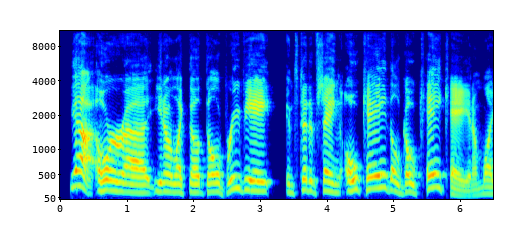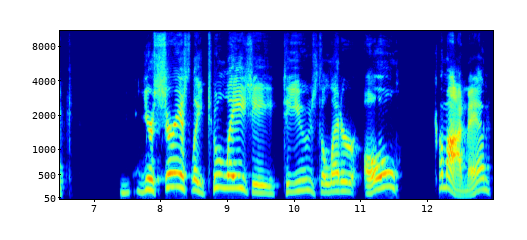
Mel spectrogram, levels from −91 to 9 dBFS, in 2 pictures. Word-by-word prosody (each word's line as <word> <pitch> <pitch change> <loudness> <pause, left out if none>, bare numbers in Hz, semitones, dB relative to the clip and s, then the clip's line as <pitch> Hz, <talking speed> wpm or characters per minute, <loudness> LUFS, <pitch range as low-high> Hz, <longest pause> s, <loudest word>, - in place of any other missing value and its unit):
Yeah, 285 +2 +5
or, 190 -2 +3
uh, 155 -2 +3
you 175 -2 -5
know, 175 -1 -1
like, 160 -2 -3
the 160 -1 -1
they'll 165 +1 -2
abbreviate 205 - 0 0.2
instead 160 +7 -5
of 190 - -8
saying 175 -5 -1
"Okay", 225 +5 +1
they'll 200 -7 -4
go 165 +1 -3
"K-K", 240 - -1
and 95 - -7
I'm 110 +4 -12
like, 130 -1 -8 0.7
"Y 150 +1 -16
you're 205 +5 +2
seriously 240 -2 +2
too 250 +1 -8
lazy 165 - -1
to 160 - -9
use 185 -1 -8
the 165 - -6
letter 180 +2 -3 0.2
O? 245 - +1 0.6
Come - - -5
on, - - +7
man." 210 +1 -3
185 Hz, 150 wpm, -23 LUFS, 160-225 Hz, 0.7 s, on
